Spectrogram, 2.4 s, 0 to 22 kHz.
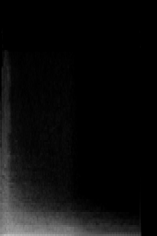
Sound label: G Suspended 4th; Gsus4 strummed; JGuitar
